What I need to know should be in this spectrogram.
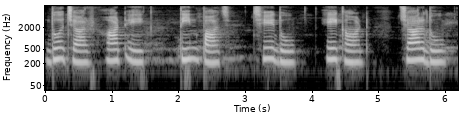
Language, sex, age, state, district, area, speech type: Hindi, female, 18-30, Madhya Pradesh, Betul, rural, read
